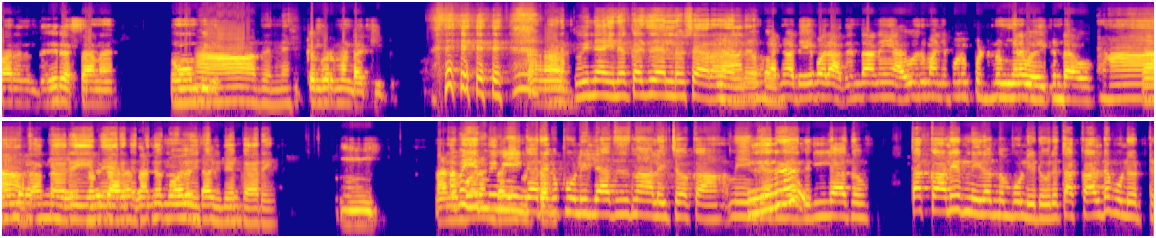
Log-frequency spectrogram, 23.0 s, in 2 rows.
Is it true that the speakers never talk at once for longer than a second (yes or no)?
no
